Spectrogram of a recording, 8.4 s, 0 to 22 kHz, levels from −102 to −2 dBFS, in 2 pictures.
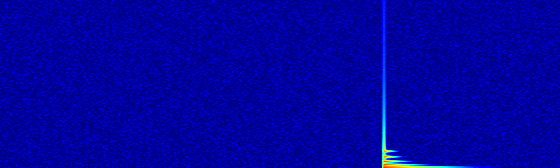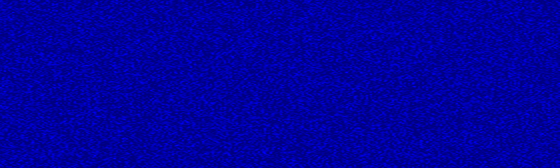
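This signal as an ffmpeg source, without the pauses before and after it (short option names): -f lavfi -i "aevalsrc='0.2*pow(10,-3*t/0.59)*sin(2*PI*168*t)+0.158*pow(10,-3*t/0.29)*sin(2*PI*463.2*t)+0.126*pow(10,-3*t/0.181)*sin(2*PI*907.9*t)+0.1*pow(10,-3*t/0.127)*sin(2*PI*1500.7*t)+0.0794*pow(10,-3*t/0.096)*sin(2*PI*2241.1*t)':d=0.89:s=44100"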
